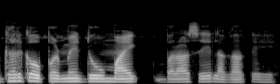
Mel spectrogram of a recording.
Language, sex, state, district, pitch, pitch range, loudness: Hindi, male, Arunachal Pradesh, Lower Dibang Valley, 130 Hz, 125-140 Hz, -19 LUFS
